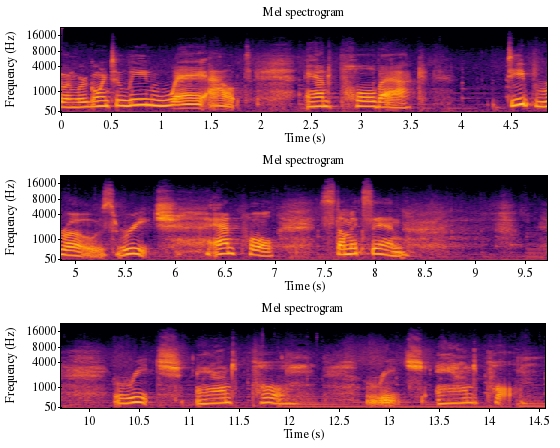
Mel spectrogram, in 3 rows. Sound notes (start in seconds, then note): 8.3 exhales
